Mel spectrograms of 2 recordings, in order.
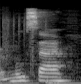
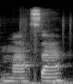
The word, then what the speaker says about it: Mose: had fort both say pronounced most a rise with Jose built and established as a free black settlement the first to be legally sanctioned in what would become the territory of the United States the fort has also been known as for Moosa afford massa variants of the Spanish pronunciation so I'm gonna keep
